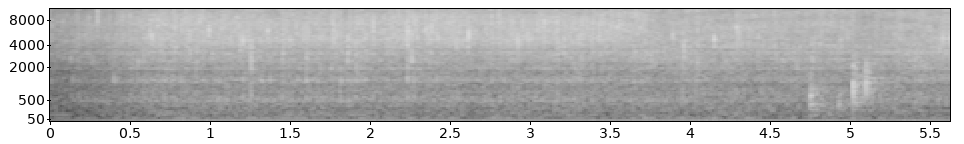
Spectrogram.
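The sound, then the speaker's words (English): Cumin seeds and chopped onion sizzling in a hot pan: a dense, steady hiss of frying that swells up after a quieter opening and holds, with a few sharper crackles and pops near the end. “And as the cumin seeds start to sizzle, you get that delicious aroma. And that is the time we're going to add our onions in.”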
